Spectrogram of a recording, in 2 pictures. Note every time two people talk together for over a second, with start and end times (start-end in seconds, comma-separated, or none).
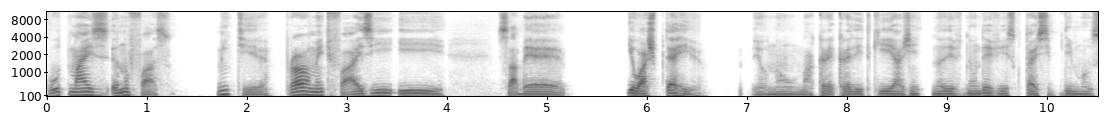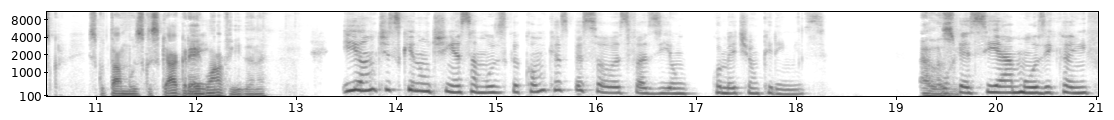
none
